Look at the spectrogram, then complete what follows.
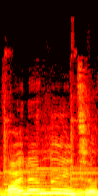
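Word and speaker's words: паляниця: яке таке слово українське яке росіяни не вміють вимовляти поляниц Поляниця так і це був дуже модний пароль перші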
